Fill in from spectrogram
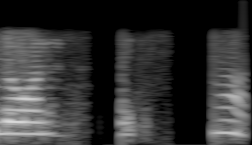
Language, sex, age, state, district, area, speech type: Malayalam, female, 45-60, Kerala, Kozhikode, urban, conversation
